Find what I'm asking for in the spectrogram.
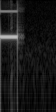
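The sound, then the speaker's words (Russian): A voicemail system's recording beep: a single short, steady electronic tone lasting about a quarter second, then near silence. “Запись сообщений начнется после сигнала.”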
